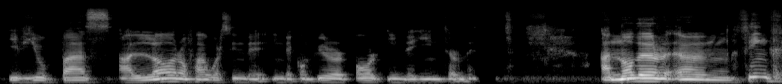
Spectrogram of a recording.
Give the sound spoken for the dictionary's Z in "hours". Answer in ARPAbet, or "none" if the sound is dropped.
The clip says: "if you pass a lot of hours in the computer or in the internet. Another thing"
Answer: S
